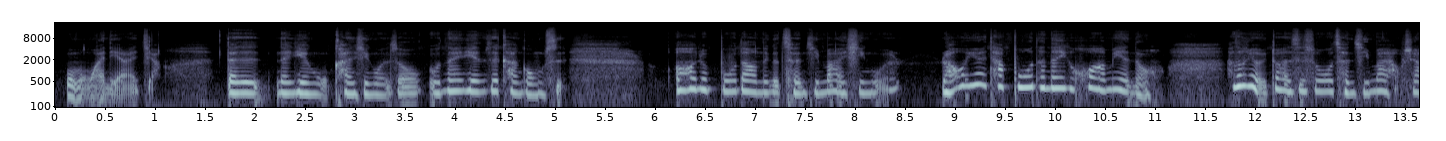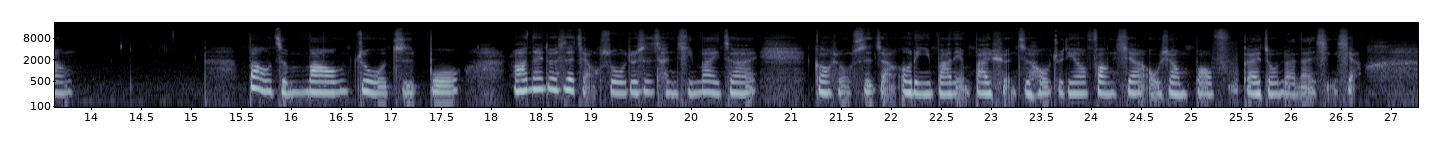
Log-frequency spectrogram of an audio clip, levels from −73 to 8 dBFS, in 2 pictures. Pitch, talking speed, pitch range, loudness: 245 Hz, 245 characters per minute, 230-275 Hz, -24 LUFS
